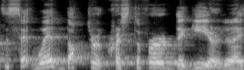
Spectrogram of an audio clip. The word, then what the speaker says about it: Geer: Christopher Geer.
